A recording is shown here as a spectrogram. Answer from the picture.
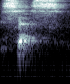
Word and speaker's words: CES: Yeah, but it's a soft C. CES.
